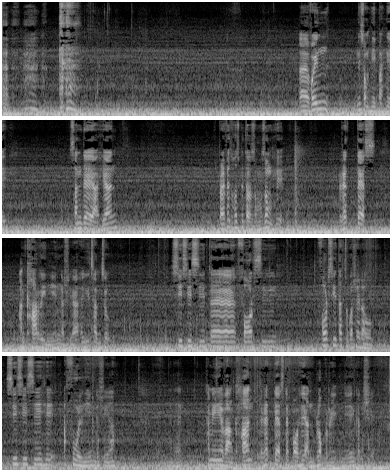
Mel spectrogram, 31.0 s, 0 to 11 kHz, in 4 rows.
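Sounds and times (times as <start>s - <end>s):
car cabin road rumble: 0.0s - 31.0s.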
